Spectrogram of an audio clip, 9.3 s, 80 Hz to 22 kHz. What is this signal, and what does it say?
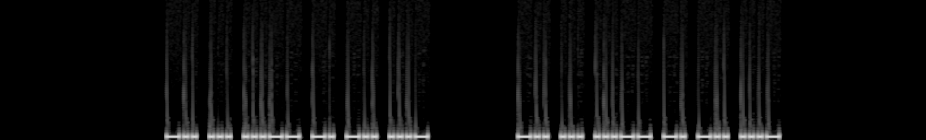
Morse code, heard as a keyed tone, about 28 wpm, 700 Hz. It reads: DS3NDV DS3NDV
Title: DXCC-100 Call Signs - 6 Characters - Repeated 2x - 28wpm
